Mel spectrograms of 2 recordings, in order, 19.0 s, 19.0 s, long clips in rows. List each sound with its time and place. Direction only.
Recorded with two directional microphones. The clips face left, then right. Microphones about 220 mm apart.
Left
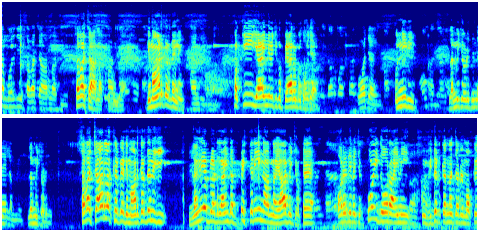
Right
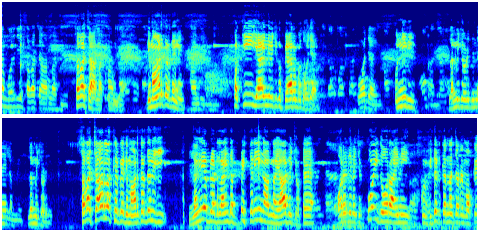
0.0 s speech: 5° right (ahead or behind)
2.2 s speech: 45° left (ahead or behind)
2.9 s a man's voice: 5° left (ahead or behind)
